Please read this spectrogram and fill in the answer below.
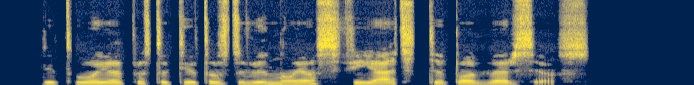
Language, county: Lithuanian, Vilnius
